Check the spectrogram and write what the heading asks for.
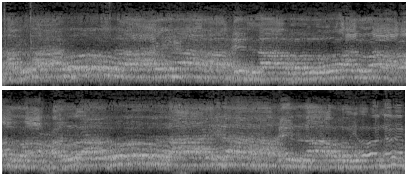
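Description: Men chanting together in a slow, continuous melody: the devotional salutation to the Prophet recited while standing at the qiyam of a milad.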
